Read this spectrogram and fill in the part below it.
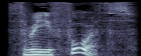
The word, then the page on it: three-fourths: British English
